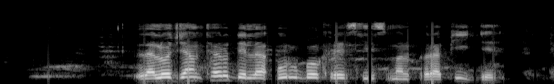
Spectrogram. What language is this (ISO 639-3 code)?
epo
